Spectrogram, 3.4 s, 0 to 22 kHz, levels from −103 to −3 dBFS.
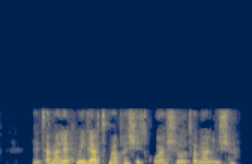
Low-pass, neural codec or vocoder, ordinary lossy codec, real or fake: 7.2 kHz; none; AAC, 48 kbps; real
